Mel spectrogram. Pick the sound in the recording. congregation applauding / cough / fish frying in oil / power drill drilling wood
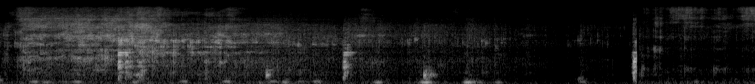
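fish frying in oil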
